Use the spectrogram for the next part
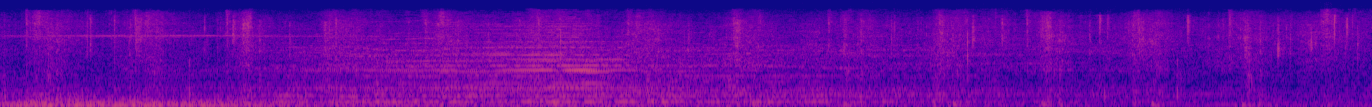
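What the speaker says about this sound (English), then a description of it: "I thought I heard her footsteps." Footsteps of a pursuing woman in the castle dungeon of Resident Evil Village, a steady run of dull, muffled thuds heard faintly beneath a rumbling game ambience.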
